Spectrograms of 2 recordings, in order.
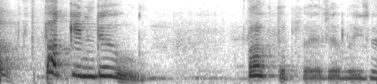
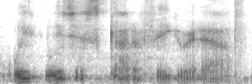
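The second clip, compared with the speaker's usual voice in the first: much lower and softer, almost whispered; hushed whisper; 13 dB quieter than usual. Real, not acted. Pleading with viewers to get along, whispered. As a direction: breathe it out, worn down.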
